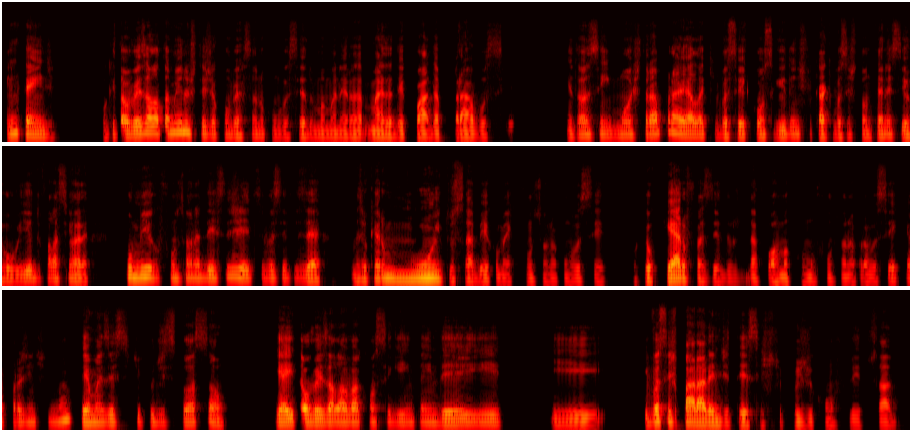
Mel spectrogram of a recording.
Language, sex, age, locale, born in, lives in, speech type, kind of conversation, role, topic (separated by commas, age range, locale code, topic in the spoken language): Portuguese, male, 35-39, pt-BR, Brazil, Portugal, conversation, advice, advisor, Como lidar com feedbacks e críticas negativas sem perder a confiança profissional?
